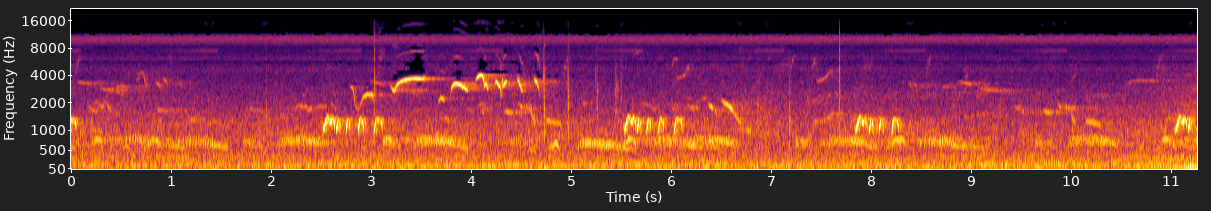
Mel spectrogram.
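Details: Territorial early-morning song of an Oriental magpie-robin, brief trilled phrases repeated about every two seconds among softer cooing notes, scattered high whistles from other birds and constant low background noise.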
